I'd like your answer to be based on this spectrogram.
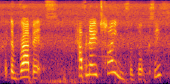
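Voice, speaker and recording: Slow, high-voiced woman reading a storybook. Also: very animated, a little hiss or hum, poor audio. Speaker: storybook reader. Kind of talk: scripted children's story narration.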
